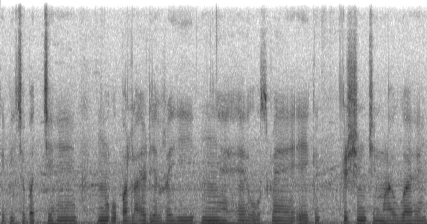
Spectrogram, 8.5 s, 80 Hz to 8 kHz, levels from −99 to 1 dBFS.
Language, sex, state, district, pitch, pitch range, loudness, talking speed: Hindi, male, Bihar, Bhagalpur, 105 Hz, 105-110 Hz, -23 LUFS, 105 wpm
